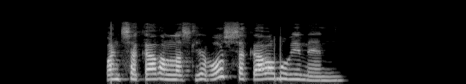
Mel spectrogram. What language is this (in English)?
Catalan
